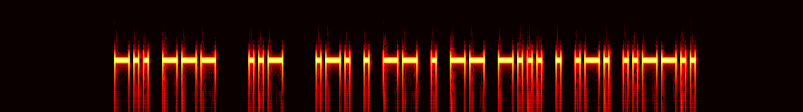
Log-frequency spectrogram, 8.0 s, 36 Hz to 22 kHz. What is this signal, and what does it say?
Morse code, heard as a keyed tone, about 25 wpm, 700 Hz. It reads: DO U REMEMBER?
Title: Sentences from Top 400 Words and Abbreviations 25wpm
